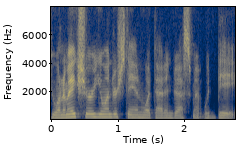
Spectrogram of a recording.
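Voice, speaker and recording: Recorded with a dry, close sound, no echo and a quiet background, a woman speaks with a slight Southern US accent and ordinary pitch variation. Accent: slight Southern twang. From US South. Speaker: aging expert presenter. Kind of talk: webinar lecture. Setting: online webinar.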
